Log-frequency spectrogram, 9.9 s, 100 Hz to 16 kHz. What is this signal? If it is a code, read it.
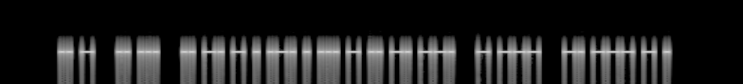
Morse code, heard as a keyed tone, about 25 wpm, 700 Hz. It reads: IT IS INTERESTING TO NOTE
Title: Sets of 5 Words Encore2 25wpm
